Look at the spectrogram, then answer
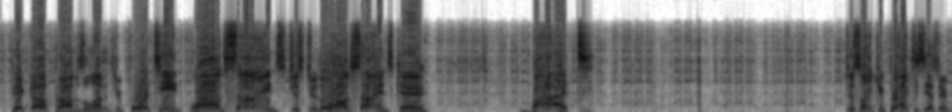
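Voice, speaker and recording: Joking math teacher, fairly high voice. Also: male voice, a bit bright, low-quality recording. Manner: jokey, playful, talks straight to students. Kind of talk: classroom lesson recorded on video.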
